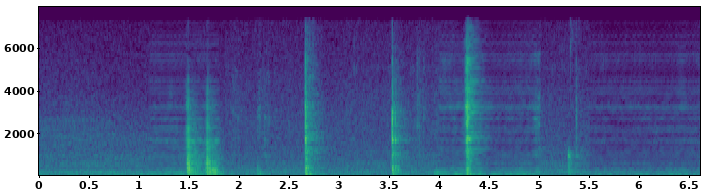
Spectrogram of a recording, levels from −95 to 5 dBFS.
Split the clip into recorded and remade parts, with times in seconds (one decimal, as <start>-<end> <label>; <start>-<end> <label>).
0.0-1.1 recorded; 1.1-1.8 remade; 1.8-4.0 recorded; 4.0-5.0 remade; 5.0-5.5 recorded; 5.5-6.6 remade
